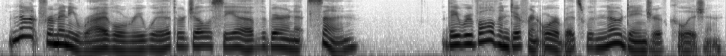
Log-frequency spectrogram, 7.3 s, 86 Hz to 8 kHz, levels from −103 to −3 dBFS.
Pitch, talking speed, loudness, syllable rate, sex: 190 Hz, 175 wpm, -15 LUFS, 5.7 syllables/s, female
